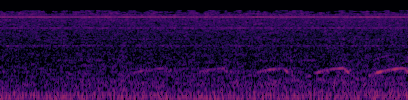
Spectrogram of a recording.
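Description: Faint siren sounding quick, repeated rise-and-fall whoops, about three a second, starting just under a second in over near silence.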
